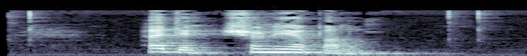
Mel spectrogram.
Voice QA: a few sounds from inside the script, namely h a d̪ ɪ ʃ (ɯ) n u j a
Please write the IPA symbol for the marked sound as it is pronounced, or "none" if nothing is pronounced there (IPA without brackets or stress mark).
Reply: u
